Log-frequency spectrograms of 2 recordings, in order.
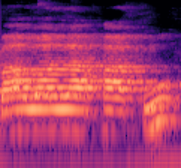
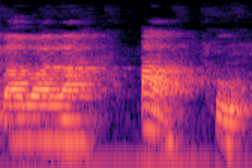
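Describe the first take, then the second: First: The two words run together without a break. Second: The two words are clearly separated before aku. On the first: The speaker calls it wrong. "bukan bawalah aku" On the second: The speaker calls it right. "ada bunyi konsonan H pada bawalah, engkaulah itu yang harus jelas dipisahkan dari vokal A pada kata berikutnya"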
